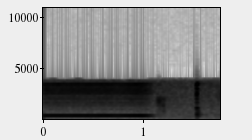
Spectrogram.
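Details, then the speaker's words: Takara French-style rotary desk telephone: clean, steady dial tone with no buzz or crackle, then handset clicks. Normal line. "we want to go ahead and plug the unit in give you some dial tone and as you can see it's nice and quiet"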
